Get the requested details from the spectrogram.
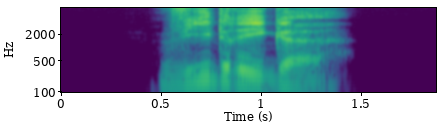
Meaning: inflection of widrig: 1. strong/mixed nominative/accusative feminine singular 2. strong nominative/accusative plural 3. weak nominative all-gender singular 4. weak accusative feminine/neuter singular
- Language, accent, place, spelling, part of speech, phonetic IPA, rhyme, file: German, Germany, Berlin, widrige, adjective, [ˈviːdʁɪɡə], -iːdʁɪɡə, De-widrige.ogg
